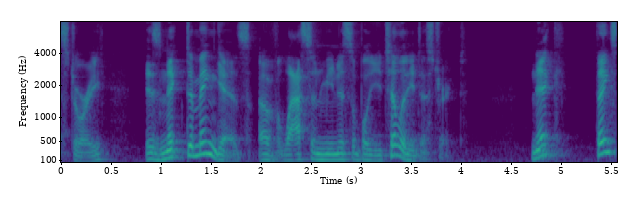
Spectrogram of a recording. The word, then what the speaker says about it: Lassen: to pronounce it correctly is it l or Lassen yeah it's Lassen County and I I hear it both ways so thanks for asking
